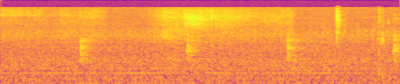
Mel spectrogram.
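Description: Faint, regular ticking at about two ticks a second, over a low steady hum of room tone.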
